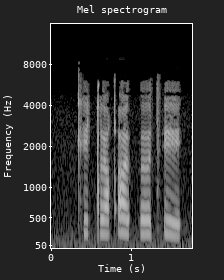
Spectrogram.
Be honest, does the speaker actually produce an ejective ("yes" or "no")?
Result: yes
